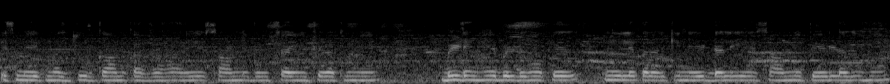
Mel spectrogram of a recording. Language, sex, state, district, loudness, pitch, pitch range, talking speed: Hindi, female, Bihar, East Champaran, -30 LUFS, 190 Hz, 185-195 Hz, 190 wpm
